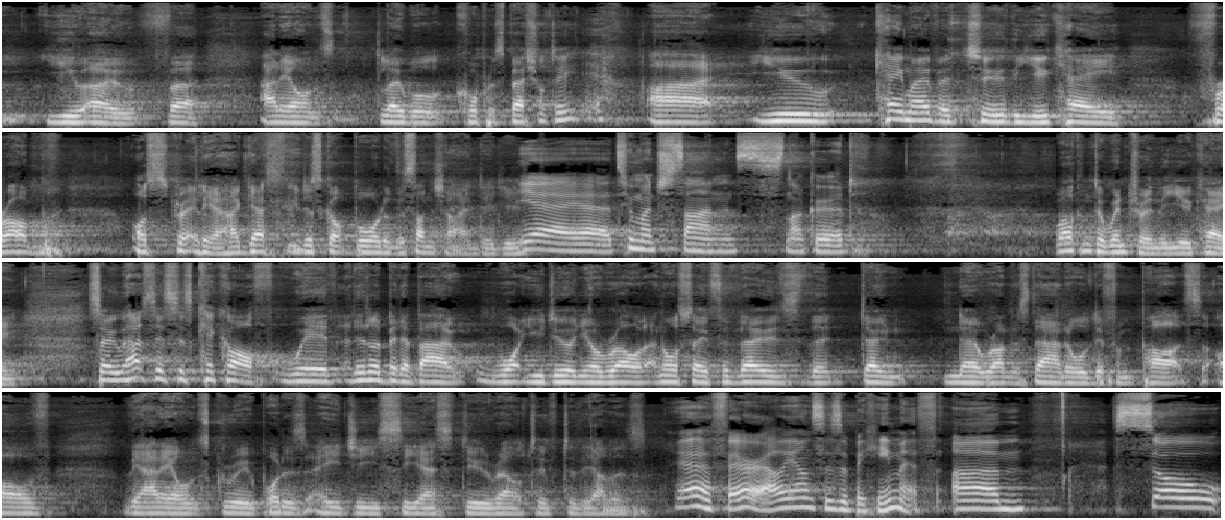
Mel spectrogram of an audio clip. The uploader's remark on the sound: the second half of our "Reverse Pitch" event from The Steelyard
